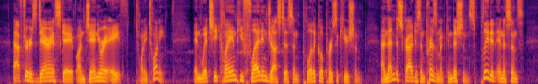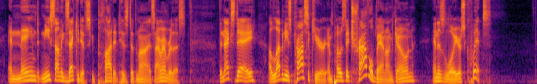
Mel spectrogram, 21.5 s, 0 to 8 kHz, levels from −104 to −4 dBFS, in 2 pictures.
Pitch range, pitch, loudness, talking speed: 95-140 Hz, 115 Hz, -21 LUFS, 150 wpm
